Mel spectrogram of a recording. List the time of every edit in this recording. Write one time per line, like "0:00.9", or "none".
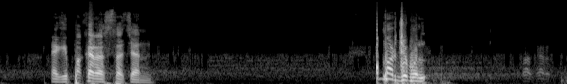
none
